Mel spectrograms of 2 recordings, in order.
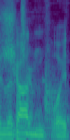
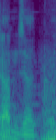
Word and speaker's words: Schadenfreude: The Schadenfreude. Yeah. Is that how you pronounce it? Yeah. You know, Schadenfreude. Yeah. Schadenfreude. Yeah. You gotta try and make it sound. The whole German twang.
